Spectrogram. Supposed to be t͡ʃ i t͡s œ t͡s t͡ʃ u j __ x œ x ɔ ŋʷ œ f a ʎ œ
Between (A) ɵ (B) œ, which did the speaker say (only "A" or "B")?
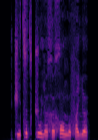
B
